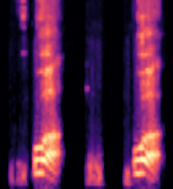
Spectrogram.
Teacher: এই বটাতে দুটো ঠোঁটকে ঠেকাবেন না। উ, উ, ঠোঁটটা না একটু গোল মতো, মাঝে ফাঁকা থাকবে। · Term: অন্তস্থ ও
